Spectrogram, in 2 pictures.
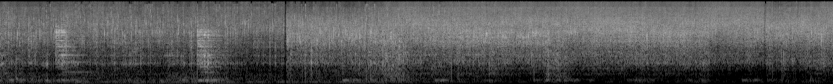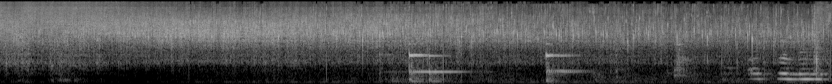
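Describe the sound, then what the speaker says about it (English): Smoked sausage frying in a pot, a loud steady sizzle and crackle running throughout, with a few brief clinks of a utensil stirring near the end. "Next, I'm going to go in with some smoked sausage, and we're going to let that fry as well."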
